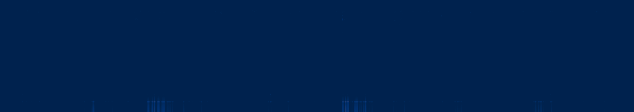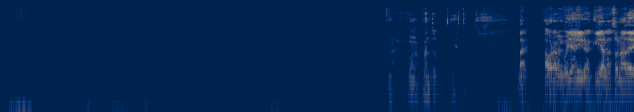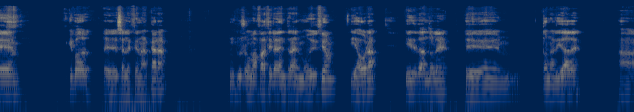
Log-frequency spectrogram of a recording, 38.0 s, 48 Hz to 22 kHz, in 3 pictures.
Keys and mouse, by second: 0.0 click, 22.8-24.0 middle drag, 24.0 click, 24.9-28.0 shift+middle drag, 28.0-29.1 right drag, 29.1 Tab, 29.5-38.0 middle drag.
